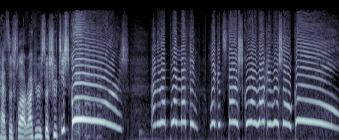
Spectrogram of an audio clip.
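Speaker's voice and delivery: put-on, very high-pitched, loud, belted shout. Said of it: "That's, that's pretty high pitch".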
